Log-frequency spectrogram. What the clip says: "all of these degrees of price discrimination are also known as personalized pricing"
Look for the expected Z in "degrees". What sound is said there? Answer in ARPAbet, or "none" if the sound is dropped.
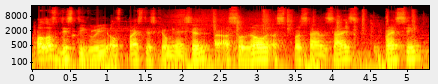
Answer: none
